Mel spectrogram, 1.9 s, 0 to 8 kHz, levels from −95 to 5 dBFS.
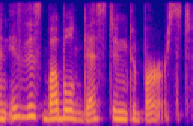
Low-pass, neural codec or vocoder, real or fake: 7.2 kHz; codec, 24 kHz, 0.9 kbps, WavTokenizer, medium speech release version 1; fake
